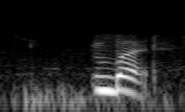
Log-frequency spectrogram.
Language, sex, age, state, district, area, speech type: Marathi, female, 18-30, Maharashtra, Nashik, urban, conversation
